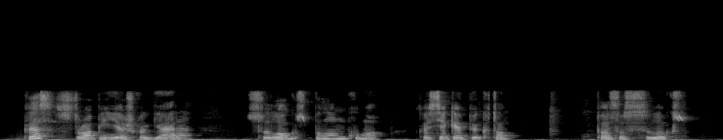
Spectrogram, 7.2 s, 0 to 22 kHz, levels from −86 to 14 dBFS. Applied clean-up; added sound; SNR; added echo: none; none; none; none.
